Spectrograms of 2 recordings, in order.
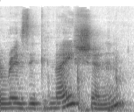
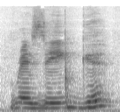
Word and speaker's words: resignation: that G but then I hand in my resignation resignation and I can feel the Chi again who's gonna check the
